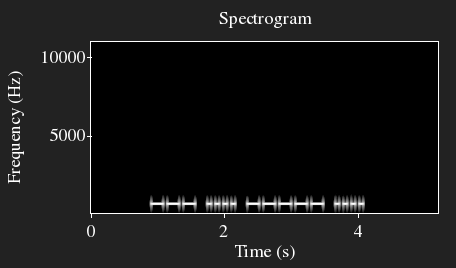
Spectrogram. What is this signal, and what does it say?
Morse code, heard as a keyed tone, about 20 wpm, 700 Hz. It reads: OH0H
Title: DXCC-100 Call Signs - 4 Characters - Repeated 2x - 20wpm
